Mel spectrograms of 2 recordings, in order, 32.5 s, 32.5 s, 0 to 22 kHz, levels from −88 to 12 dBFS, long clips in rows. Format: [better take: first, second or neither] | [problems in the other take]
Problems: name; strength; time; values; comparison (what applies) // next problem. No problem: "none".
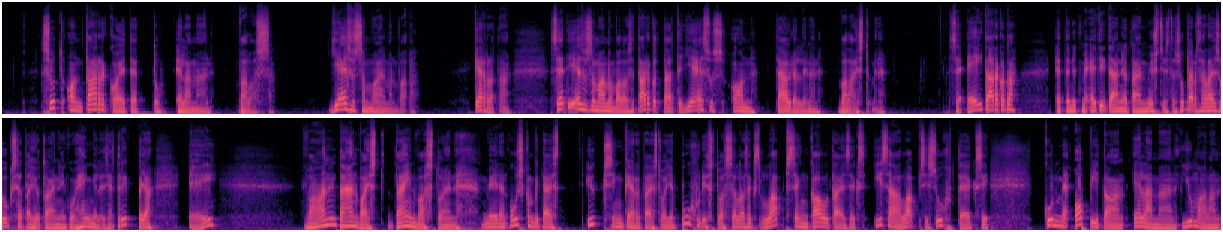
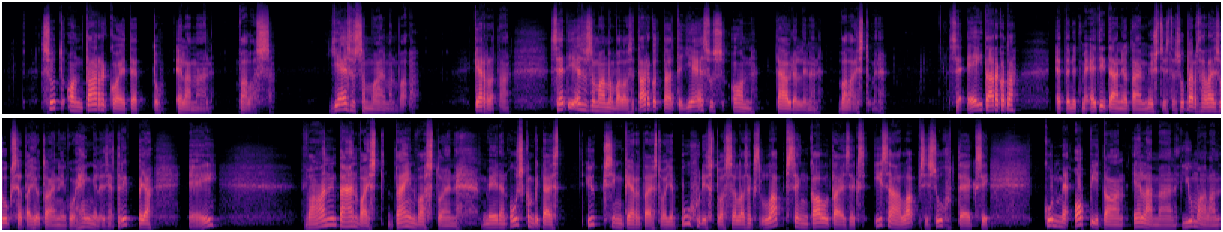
first | thin; very; fading below 350 Hz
